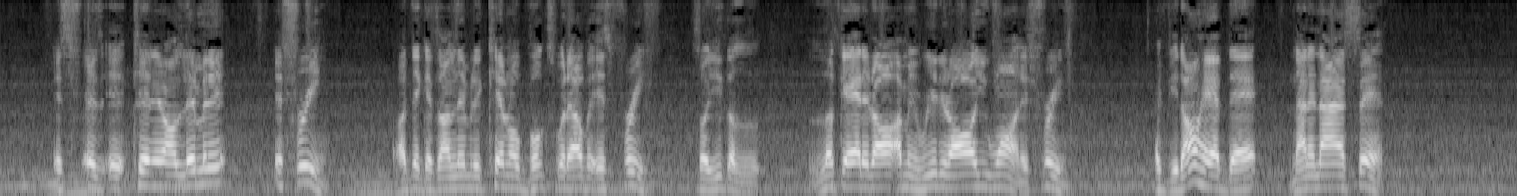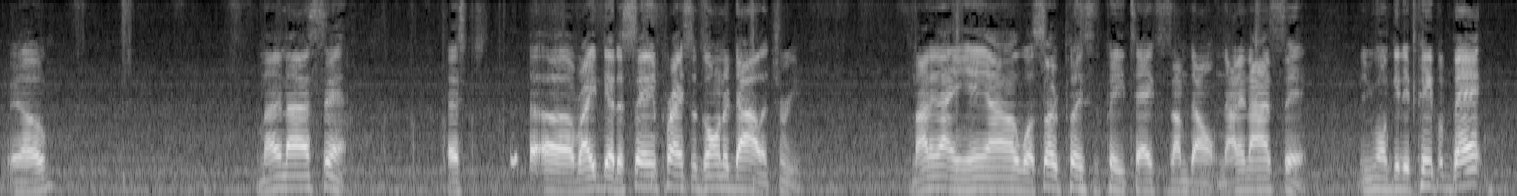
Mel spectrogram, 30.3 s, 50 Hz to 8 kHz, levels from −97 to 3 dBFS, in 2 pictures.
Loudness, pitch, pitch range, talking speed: -19 LUFS, 145 Hz, 130-175 Hz, 160 wpm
